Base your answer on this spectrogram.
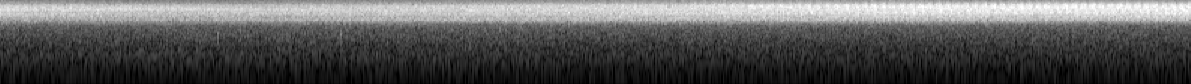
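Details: Continuous shrill buzzing of cicadas in summer, a smooth unvarying hiss that slowly grows louder toward the end, with no other clear sounds.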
